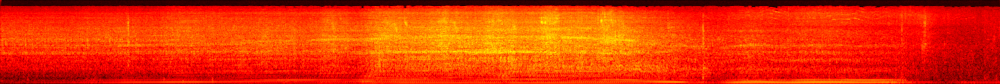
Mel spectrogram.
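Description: Jeep Wrangler JL engine through a nearly quiet straight-through exhaust, revving up under load in snow. The revs climb with a rushing hiss, dip briefly, rise again, then fall back to idle near the end.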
